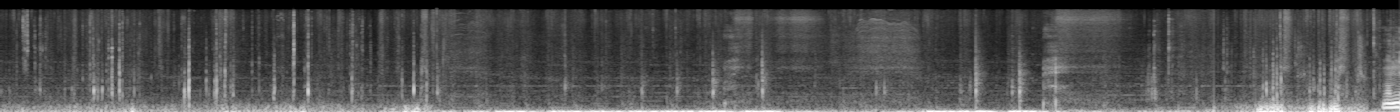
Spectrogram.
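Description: A run of irregular metallic clicks, knocks and creaks from a pipe wrench and a pliers wrench straining against each other on a brass radiator-valve union nut, under the greatest force one man can apply. The nut holds and does not crack.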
